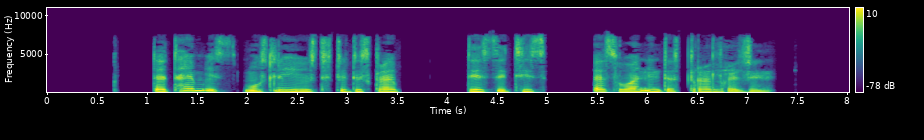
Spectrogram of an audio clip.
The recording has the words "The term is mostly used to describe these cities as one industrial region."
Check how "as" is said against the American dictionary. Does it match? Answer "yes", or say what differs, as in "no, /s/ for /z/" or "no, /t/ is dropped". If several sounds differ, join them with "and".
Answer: no, /s/ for /z/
